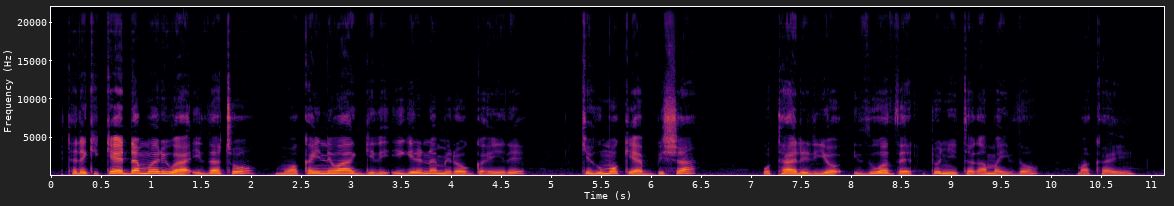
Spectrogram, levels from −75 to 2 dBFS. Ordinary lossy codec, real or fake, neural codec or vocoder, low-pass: none; fake; vocoder, 44.1 kHz, 128 mel bands every 256 samples, BigVGAN v2; none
